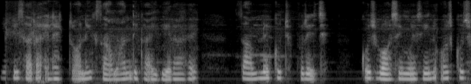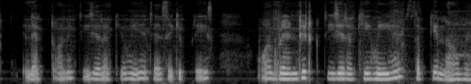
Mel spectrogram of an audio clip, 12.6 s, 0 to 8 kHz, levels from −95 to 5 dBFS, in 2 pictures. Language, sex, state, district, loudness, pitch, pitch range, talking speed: Hindi, female, Andhra Pradesh, Anantapur, -35 LUFS, 200 Hz, 190-215 Hz, 160 wpm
